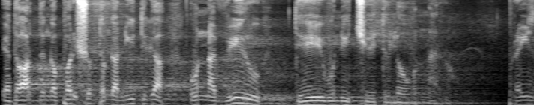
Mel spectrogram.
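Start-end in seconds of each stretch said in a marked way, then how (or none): 0.1-5.7 loud preaching, slowing at the end; full-force preaching. Real, not acted. Preacher's climax to the congregation, loud forceful preaching. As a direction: drive the point home with force.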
